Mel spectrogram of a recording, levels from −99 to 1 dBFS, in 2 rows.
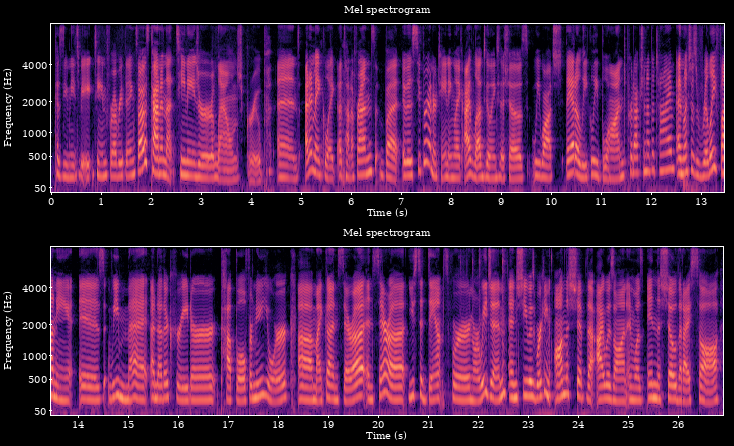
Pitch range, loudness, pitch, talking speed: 180-220 Hz, -27 LUFS, 195 Hz, 210 wpm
